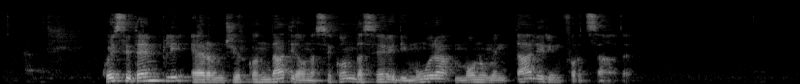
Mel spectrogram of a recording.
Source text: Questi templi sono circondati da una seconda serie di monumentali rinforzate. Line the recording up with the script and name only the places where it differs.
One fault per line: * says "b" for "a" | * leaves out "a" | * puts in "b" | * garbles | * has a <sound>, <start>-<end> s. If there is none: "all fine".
* says "erano" for "sono"
* puts in "mura"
